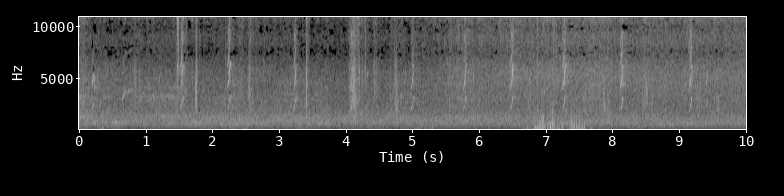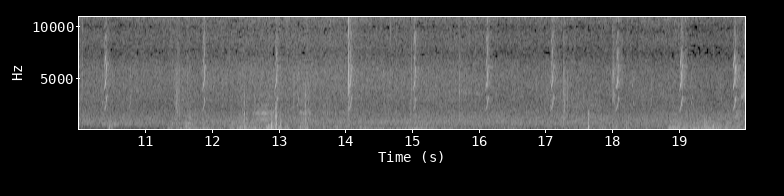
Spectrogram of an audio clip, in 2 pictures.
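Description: Outdoor ambience: a steady background hum with scattered faint clicks, broken by louder noisy bursts about seven seconds in, again around twelve to fourteen seconds, and near the end.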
